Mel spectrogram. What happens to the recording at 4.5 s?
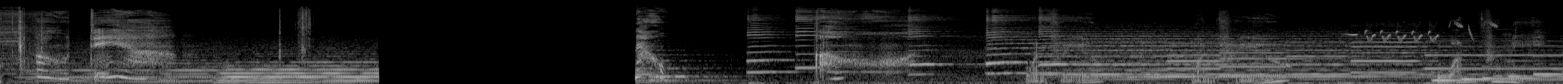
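The signal likely dropped while the path stayed live: an audio dropout to a faint residue, 3.79 to 6.35 s, cutting abruptly to hum about 55 dB down.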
